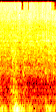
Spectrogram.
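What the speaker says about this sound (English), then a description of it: "wash my hands, my brushes a little bit so they don't dry out" Running water from a tap while hands and makeup brushes are rinsed, a steady hiss throughout with a brief louder splash near the start.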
